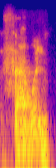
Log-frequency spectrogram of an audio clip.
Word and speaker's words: Samhain: Happy Halloween, or as the witches like to call it, Samhain, which even though it's spelled Samhain, is pronounced Samhain because it's from one of those Celtic languages.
